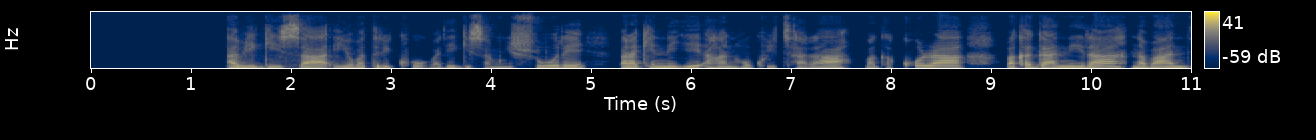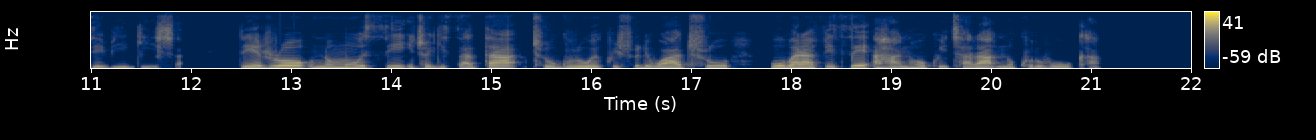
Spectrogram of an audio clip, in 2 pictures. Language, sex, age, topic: Rundi, female, 25-35, education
